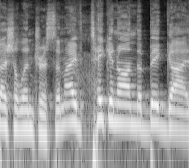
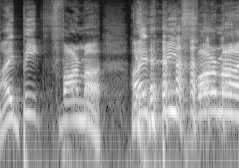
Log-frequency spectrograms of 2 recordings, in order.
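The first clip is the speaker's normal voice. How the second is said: put-on very slow, dragged-out, high-pitched yelling; 8 semitones higher than usual. Retelling the weird speech given yesterday, imitating Biden screaming. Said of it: "where he was screaming".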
